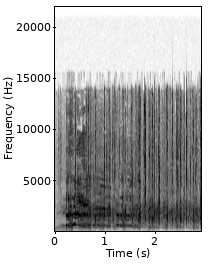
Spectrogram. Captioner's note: applause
